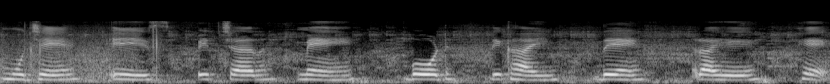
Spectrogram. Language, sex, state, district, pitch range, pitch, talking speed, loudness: Hindi, female, Madhya Pradesh, Dhar, 215-235 Hz, 225 Hz, 65 wpm, -16 LUFS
